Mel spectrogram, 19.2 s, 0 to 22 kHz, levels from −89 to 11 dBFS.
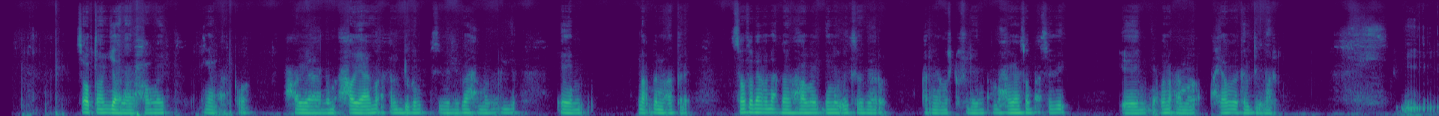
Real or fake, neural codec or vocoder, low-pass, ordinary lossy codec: fake; codec, 44.1 kHz, 3.4 kbps, Pupu-Codec; none; none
